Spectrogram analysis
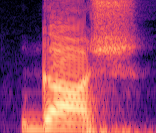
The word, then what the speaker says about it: gauche: Dexter, sinister, gauche. This is the correct pronunciation of these words.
